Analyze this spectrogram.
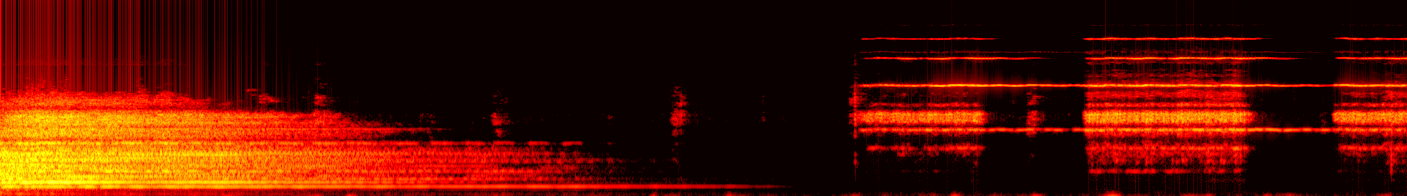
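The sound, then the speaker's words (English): In the radio drama Lights Out, a decaying, resonant musical chord fades into silence, then a telephone rings in three bright, buzzing bursts with short pauses, fairly loud, with no voices. “Miss Goddard, answer the phone, please.”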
